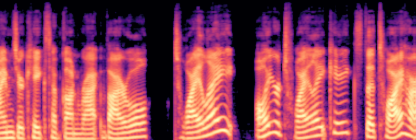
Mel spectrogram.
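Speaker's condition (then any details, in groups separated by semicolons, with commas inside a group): No condition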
